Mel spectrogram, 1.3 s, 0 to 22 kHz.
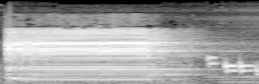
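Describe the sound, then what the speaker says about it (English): Loud harsh electronic buzzer from the video game Portal 2, a single sustained raspy tone lasting under a second before cutting off into a short fading tail. "When you hear the buzzer, look up at the ceiling."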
